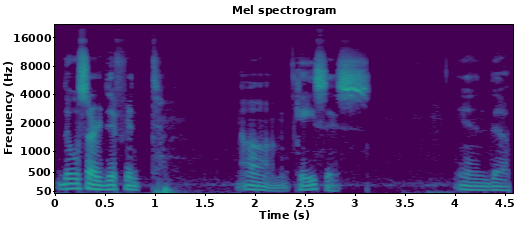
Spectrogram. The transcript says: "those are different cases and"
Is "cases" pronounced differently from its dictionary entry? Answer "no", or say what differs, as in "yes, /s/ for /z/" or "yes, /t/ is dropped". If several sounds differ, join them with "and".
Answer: yes, /s/ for /z/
